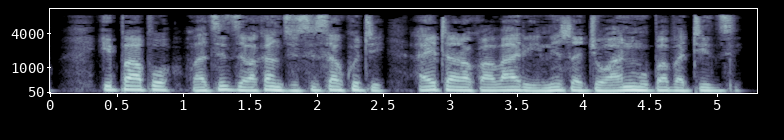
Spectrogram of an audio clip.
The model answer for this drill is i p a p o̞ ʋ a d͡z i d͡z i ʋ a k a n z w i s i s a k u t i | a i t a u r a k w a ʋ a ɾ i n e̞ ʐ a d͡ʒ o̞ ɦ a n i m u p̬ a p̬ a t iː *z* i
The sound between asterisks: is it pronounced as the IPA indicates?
no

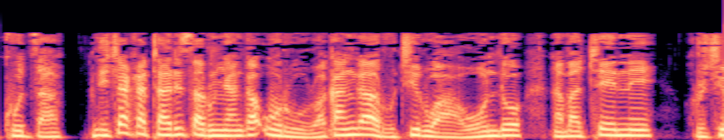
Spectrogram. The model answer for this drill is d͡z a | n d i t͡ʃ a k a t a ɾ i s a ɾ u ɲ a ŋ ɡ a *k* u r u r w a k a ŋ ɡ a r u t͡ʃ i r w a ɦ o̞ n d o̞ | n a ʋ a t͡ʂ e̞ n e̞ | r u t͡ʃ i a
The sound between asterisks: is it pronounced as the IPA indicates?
no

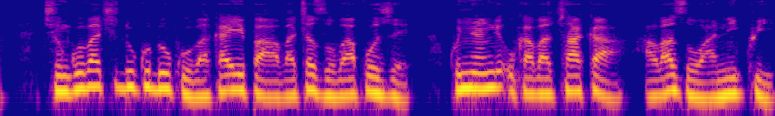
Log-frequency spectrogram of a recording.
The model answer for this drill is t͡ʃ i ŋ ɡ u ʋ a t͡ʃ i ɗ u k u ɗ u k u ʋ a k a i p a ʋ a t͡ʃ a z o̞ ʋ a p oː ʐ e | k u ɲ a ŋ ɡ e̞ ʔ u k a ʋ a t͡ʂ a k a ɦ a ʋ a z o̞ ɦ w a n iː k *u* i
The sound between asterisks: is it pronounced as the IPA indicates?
no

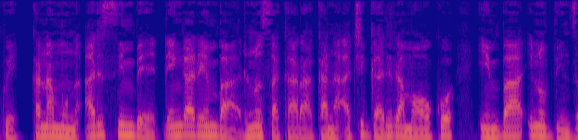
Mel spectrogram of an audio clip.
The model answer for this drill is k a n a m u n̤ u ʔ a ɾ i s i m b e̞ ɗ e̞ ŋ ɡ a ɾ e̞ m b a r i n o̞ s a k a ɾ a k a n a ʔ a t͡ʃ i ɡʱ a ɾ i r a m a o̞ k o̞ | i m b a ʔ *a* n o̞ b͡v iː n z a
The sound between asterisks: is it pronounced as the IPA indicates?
no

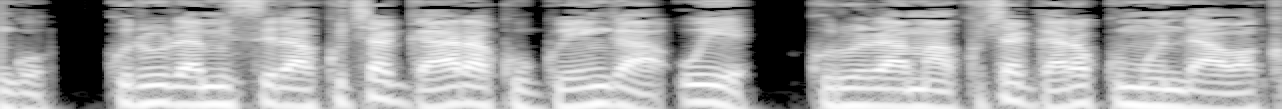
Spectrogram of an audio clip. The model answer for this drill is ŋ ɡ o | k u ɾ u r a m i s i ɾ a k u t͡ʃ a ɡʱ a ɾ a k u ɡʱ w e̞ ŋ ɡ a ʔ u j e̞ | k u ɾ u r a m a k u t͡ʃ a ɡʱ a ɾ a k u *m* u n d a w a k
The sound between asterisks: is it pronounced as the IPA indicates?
yes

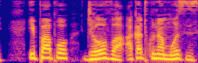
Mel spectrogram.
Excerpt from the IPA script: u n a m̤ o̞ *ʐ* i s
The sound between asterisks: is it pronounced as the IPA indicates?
no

